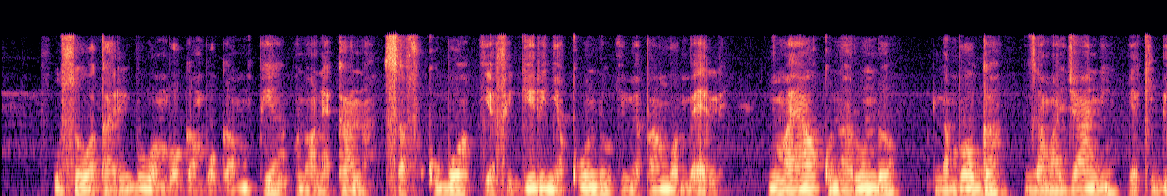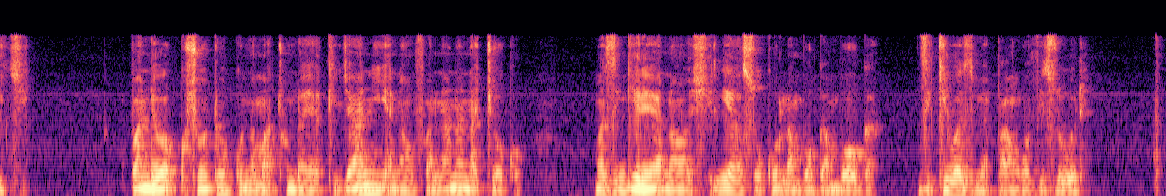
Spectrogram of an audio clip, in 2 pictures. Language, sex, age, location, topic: Swahili, male, 25-35, Kisumu, finance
